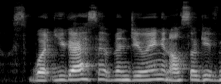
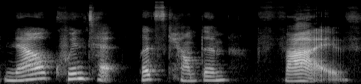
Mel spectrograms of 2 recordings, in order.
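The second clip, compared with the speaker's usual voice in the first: lively, lilting read-aloud with swinging rhythm; sing-song picture book reading; reading to children; 3 dB louder, slower than usual. Acted. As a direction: perform the rhyme for little listeners, savouring each instrument. Reads picture book to kids.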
